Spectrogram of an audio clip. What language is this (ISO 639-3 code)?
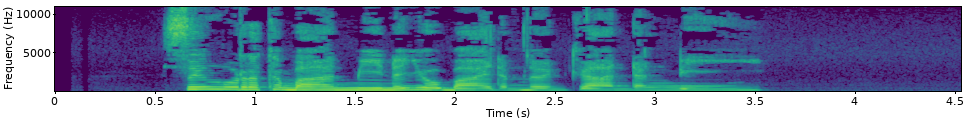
tha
